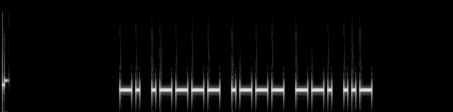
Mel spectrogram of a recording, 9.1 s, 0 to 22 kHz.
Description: Morse code, heard as a keyed tone, about 16 wpm, 700 Hz. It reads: N1JGU
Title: USA Call Signs - 5 Characters - Repeated 2x - 15wpm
